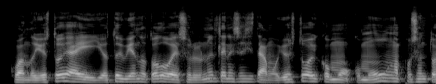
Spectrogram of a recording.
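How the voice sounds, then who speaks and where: The man speaks very fast, with a quiet background behind him. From Dominican Republic. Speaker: preacher and prophet; preacher. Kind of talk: interview conversation. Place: studio. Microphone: studio mic.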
